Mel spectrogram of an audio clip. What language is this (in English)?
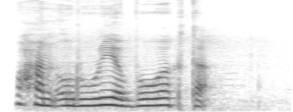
Somali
